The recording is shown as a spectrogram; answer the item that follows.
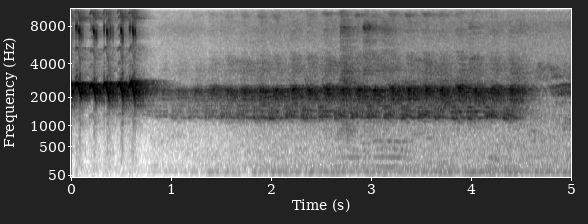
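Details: Sooty-headed bulbul lure call meant to make other bulbuls answer: a quick bubbly burst of bright notes, followed by a long, steady ringing tone that fades after about four seconds.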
